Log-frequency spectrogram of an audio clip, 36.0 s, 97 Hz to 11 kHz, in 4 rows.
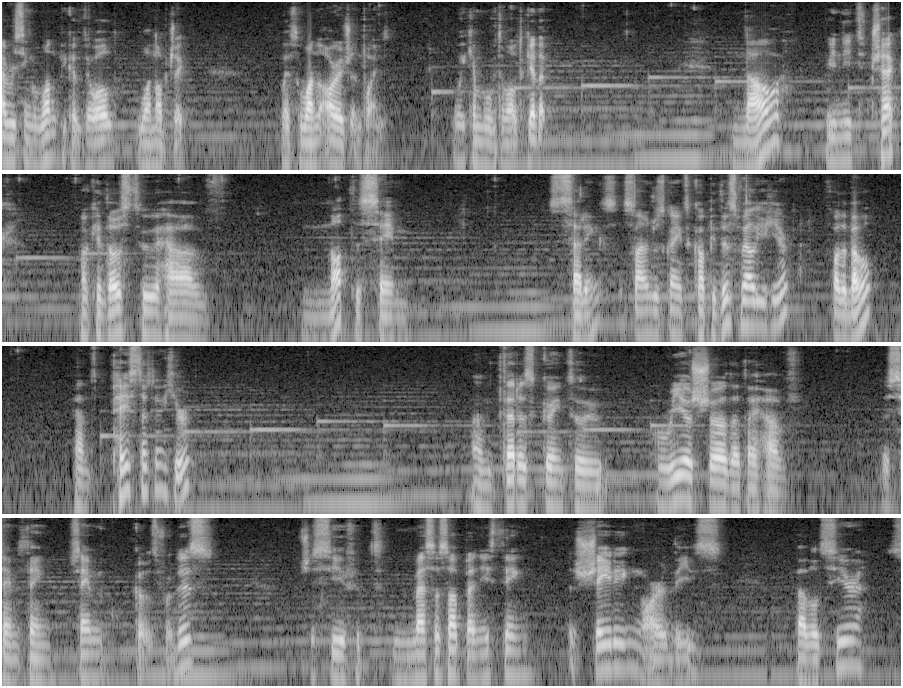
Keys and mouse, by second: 0.0-1.1 middle drag, 2.0 s, 3.6 right click, 4.1 g, 4.9 right click, 5.7-6.1 middle drag, 6.8 right click, 9.0 right click, 9.6 right click, 10.1 right click, 10.6 right click, 11.0 right click, 12.2-12.6 right drag, 12.7 shift+middle drag, 13.8 right click, 14.6 right click, 16.0 ctrl+c, 16.8 ctrl+c, 17.0 ctrl+c, 18.0 right click, 18.4-18.8 shift+middle drag, 21.0 ctrl+v, 24.2 shift+middle drag, 24.7 click, 26.2 click, 27.9 ctrl+v, 29.2 shift+drag, 30.0 click, 30.5 shift+drag, 31.4-33.5 drag, 34.5-35.9 middle drag.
